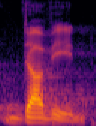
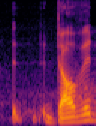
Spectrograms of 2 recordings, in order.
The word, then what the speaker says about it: Dovid: There's a moment for David. Dovid, how do you say it correctly? Dovid, yeah. Dovid.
